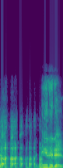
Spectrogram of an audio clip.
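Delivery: slow, high, laughing through it. Real, not acted. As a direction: stretch it out while laughing. Repeats with laughter.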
